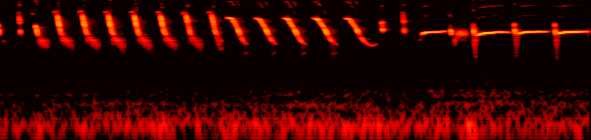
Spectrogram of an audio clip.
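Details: Red canary song recorded in a garden with purple azaleas: a run of about fourteen clear downward-slurred notes, then sharp chips and a sustained, finely trilled whistle.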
